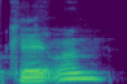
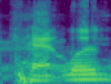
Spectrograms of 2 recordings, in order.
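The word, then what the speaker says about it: Ketlen: Who, Caitlin? No, Maycee. It's Ketlin, dude. Don't mispronounce her name.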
